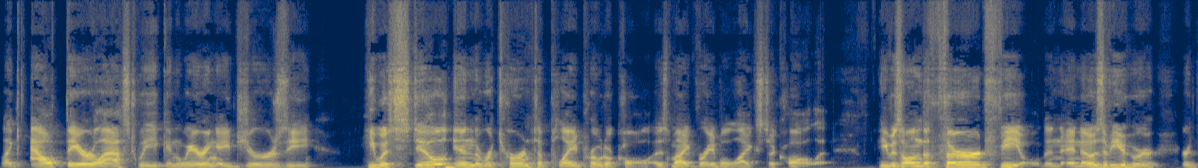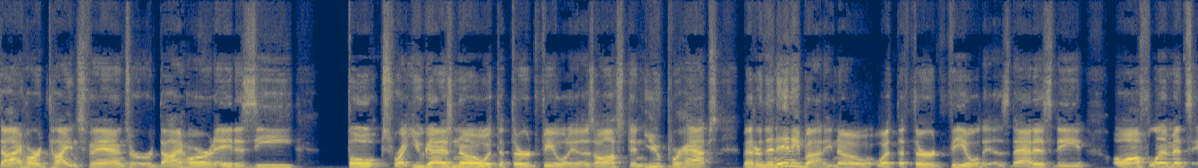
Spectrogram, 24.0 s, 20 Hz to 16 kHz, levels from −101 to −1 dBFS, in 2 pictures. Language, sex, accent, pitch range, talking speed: English, male, American, 130-175 Hz, 180 wpm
